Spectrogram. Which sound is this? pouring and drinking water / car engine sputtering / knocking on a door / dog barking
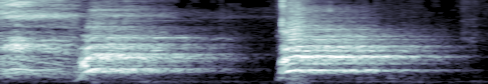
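dog barking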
